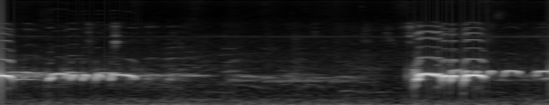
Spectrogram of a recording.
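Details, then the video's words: Local zebra dove, singing actively in a loud voice, used as a lure to make other zebra doves answer; a loud stuttering burst of cooing notes opens, softer rolling coos follow, then a second loud burst near the end. "Perkutut Lokal Gacor SUARA BESAR Ahlinya Bikin Semua Burung Perkutut Langsung Nyaut"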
